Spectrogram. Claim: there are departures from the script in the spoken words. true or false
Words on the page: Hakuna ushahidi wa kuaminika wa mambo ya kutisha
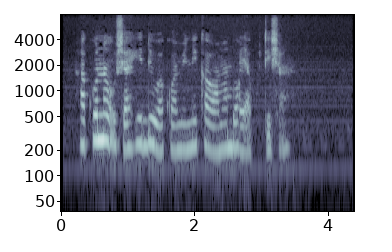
false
